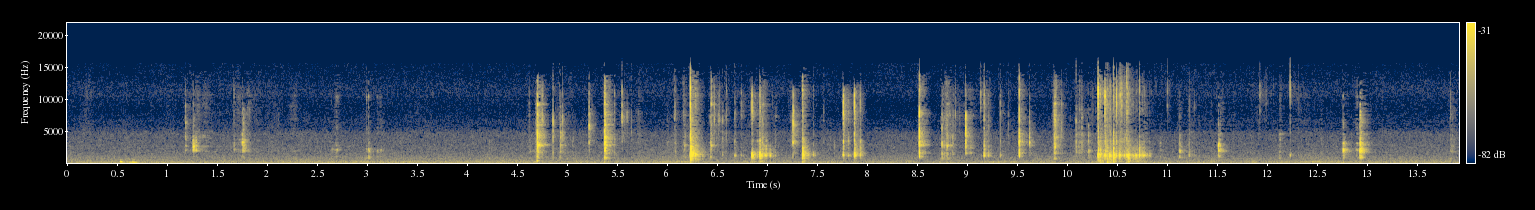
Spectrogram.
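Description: A snap-off utility knife blade cuts the round bumps off a solid peach rectangular bar of dry soap with a studded surface. Sharp, dry, crunchy clicks and scrapes come in scattered bursts, sparse at first and then denser in the second half, with bright high content and a cluster of heavier crunches near the middle of the second half. The clip is quiet between cuts.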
